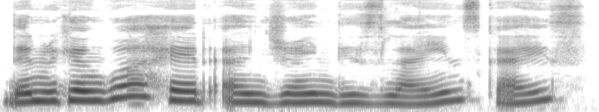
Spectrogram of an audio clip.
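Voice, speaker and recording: A woman, hoarse from a flu, patiently explaining a sewing pattern step by step. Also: a little high, mellow, dry recording. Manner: slow, patient instructions. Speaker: sewing instructor. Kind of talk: step-by-step drafting tutorial.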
